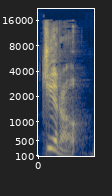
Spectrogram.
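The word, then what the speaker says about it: Cirò: And just for a quick pronunciation lesson, the wine is spelled C-I-R-O, and the O has an accent on it, which makes it a little bit confusing.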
